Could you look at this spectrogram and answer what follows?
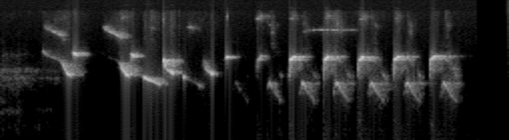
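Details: A male Northern Cardinal in Maryland sings loudly to establish its territory: clear slurred whistles, opening with varied notes and ending in five quick downslurred phrases about three a second.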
